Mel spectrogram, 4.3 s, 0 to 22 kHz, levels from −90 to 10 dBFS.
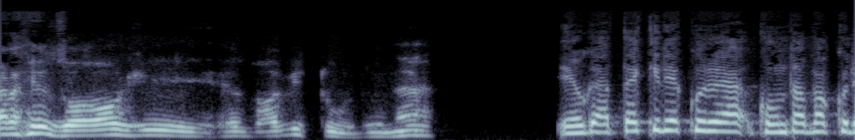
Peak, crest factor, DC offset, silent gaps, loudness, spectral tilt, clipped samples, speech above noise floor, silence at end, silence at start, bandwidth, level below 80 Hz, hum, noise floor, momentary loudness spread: -2 dBFS; 14 dB; under 0.1%; none; -15 LUFS; -8.5 dB/octave; under 0.1%; 68 dB; 0 s; 0 s; 10 kHz; -60 dBFS; none; -82 dBFS; 13 LU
